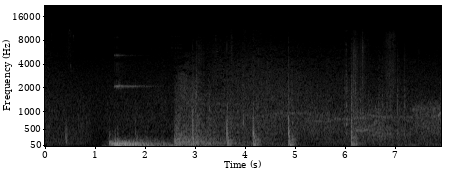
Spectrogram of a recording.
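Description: Footsteps thud on wooden boards.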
